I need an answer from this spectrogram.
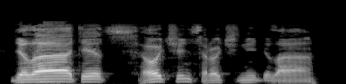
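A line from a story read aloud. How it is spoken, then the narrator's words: Heavy sigh. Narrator (Russian): тяжко вздохнул Виталик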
